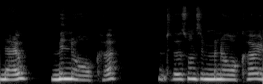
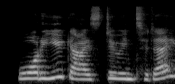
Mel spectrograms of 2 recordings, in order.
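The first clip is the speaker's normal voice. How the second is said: attempted, put-on Australian accent; 3 semitones higher than usual. Greeting viewers in Sydney, Australia, in an attempted Aussie accent. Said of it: "Look at me trying to do an Aussie accent".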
